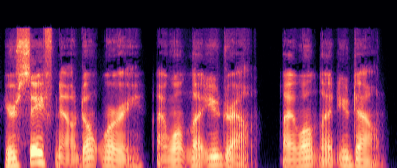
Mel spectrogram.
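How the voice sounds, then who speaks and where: A man's voice: medium pitch, normal speed, creaky, bright, forceful tone, dry recording. A man voicing a big, kind male elephant who is earnest and worried.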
